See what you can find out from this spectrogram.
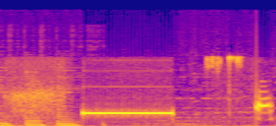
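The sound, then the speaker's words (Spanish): Telephone dial tone before a call: a steady, single-pitched hum holding for about a second, followed by a few short, higher beeps as a number is dialed. “vamos a llamarle a tu novia Verónica”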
